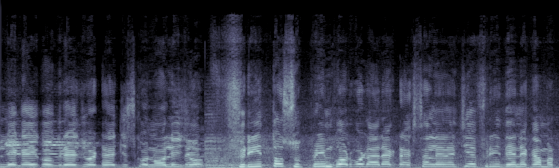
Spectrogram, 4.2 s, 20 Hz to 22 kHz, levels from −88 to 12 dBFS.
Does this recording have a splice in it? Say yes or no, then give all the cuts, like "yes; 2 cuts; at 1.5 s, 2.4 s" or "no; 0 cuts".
yes; 1 cut; at 1.6 s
